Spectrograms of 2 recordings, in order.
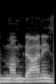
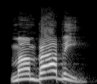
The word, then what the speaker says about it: Mamdani: I got stomach poisoning trying to take a shot every time someone says Mamdani's last name wrong. You mean Mamdani? Mambabi.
